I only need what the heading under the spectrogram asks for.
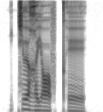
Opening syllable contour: falling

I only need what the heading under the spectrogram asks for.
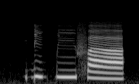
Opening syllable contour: low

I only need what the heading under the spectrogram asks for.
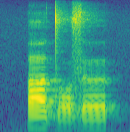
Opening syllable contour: high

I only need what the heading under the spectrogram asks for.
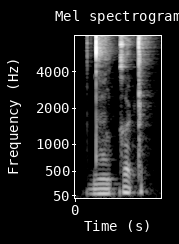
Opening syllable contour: low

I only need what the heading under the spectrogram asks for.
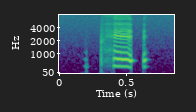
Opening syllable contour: high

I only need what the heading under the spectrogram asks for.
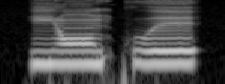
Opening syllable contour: high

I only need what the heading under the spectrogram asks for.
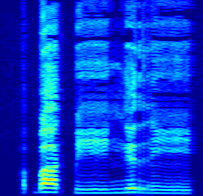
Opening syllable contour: high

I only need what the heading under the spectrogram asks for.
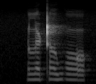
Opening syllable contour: low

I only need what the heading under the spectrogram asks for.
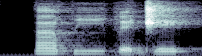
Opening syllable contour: high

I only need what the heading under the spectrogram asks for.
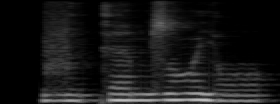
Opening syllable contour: low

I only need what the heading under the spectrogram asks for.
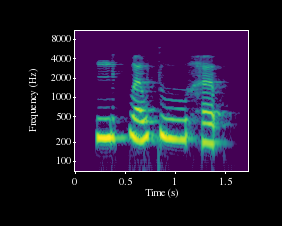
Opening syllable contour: rising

